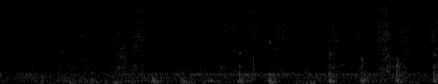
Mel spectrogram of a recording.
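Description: Faint, irregular rubbing of a kitchen sponge scrubbing the plastic housing of a Moulinex Moulinette chopper.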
